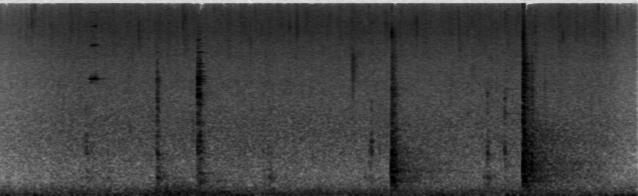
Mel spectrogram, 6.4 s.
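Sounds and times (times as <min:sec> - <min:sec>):
steady hissing noise: 0:00.0 - 0:06.3
heavy door knocker knocking, echoing through hall: 0:03.8 - 0:06.1.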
